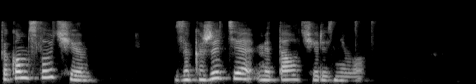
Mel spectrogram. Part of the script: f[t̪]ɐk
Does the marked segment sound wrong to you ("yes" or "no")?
no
